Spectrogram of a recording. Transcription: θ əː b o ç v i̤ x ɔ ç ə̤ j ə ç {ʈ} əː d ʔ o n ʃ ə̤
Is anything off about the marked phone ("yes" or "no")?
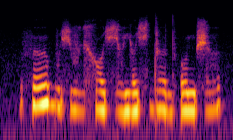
yes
